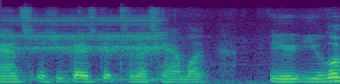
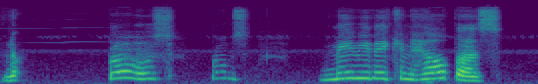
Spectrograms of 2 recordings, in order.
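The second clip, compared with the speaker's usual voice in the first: put-on very high, slow whimper in little boy voice; 11 semitones higher, 5 dB quieter than usual. Voicing a tearful little boy pleading with his sister: whimpering child. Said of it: "The little boy continues to whimper".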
